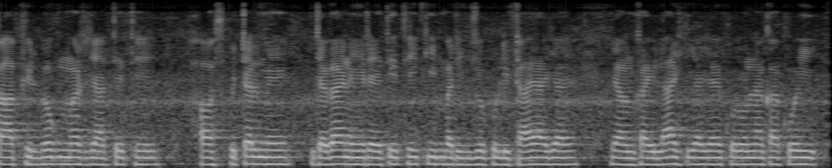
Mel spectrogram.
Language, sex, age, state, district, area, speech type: Hindi, male, 30-45, Uttar Pradesh, Lucknow, rural, spontaneous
